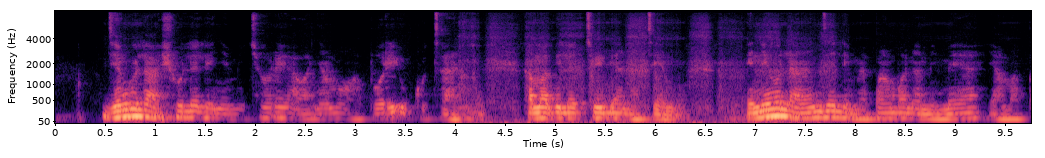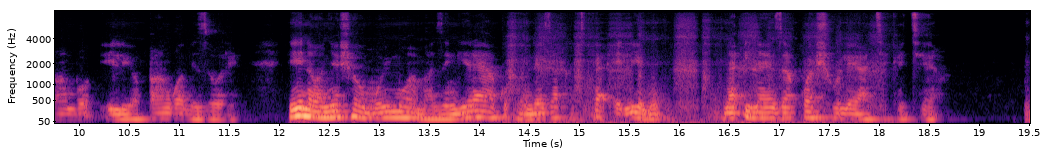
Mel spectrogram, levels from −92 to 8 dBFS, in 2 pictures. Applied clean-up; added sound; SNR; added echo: neural separator model SepFormer DNS4.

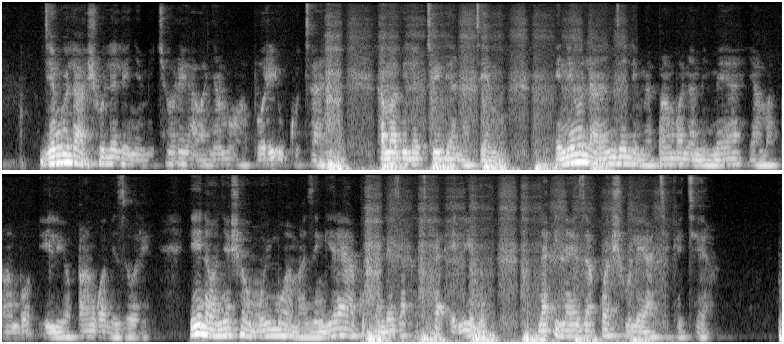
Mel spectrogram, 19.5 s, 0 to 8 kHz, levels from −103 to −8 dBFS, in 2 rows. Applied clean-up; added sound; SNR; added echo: none; Breathing; 1 dB; none.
